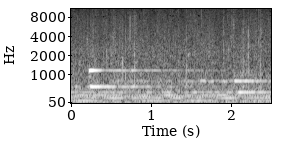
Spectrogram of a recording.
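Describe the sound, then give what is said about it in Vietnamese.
Steady rain pattering on a roof, a dense continuous drumming of drops with a low background hum, no voices, even in loudness throughout. “Tôi muốn chia sẻ với bạn rằng cảm giác nằm đắp chăn và từ từ chìm vào giấc ngủ trong tiếng mưa lộp độp trên mái nhà là một trong những trải nghiệm sung sướng nhất trần đời.”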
